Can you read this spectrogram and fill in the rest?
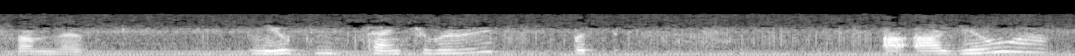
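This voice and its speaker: A muffled, noisy vintage radio recording of a young chorus girl. She is a naive woman with a very lively, swinging intonation, in the manner of 1950s science fiction radio drama. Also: mid-range voice, slow pace. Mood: curious, friendly. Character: friendly, naive young female chorus dancer, engaged, uneasy.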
